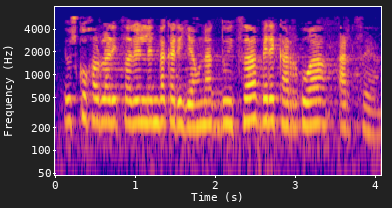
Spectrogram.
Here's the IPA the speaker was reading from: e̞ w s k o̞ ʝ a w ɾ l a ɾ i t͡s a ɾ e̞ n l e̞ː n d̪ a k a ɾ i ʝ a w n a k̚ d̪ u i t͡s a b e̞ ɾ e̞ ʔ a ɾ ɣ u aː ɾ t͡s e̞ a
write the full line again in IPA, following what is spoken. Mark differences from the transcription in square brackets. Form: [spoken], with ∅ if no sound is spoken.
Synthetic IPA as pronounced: e̞ w s k o̞ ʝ a w ɾ l a ɾ i t͡s a ɾ e̞ n l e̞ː n d̪ a k a ɾ i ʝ a w n a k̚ d̪ u i t͡s a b e̞ ɾ e̞ [k] a ɾ ɣ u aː ɾ t͡s e̞ a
